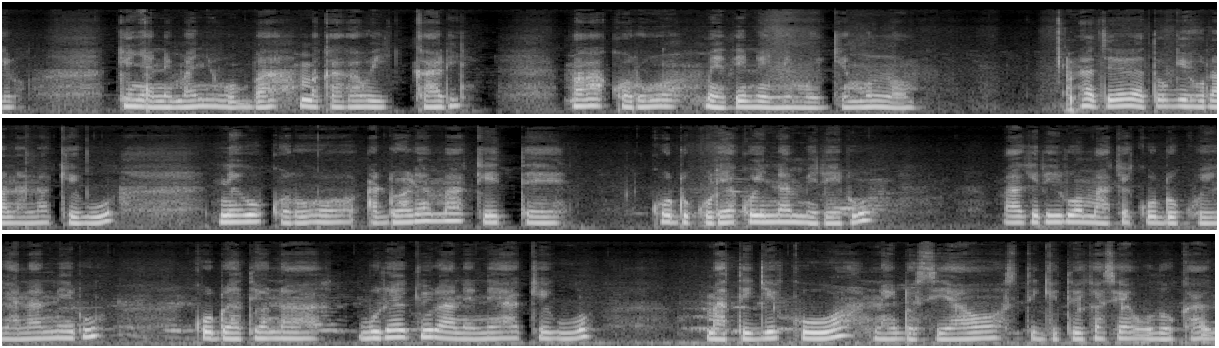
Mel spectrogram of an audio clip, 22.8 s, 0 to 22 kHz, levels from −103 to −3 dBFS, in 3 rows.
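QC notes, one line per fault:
No faults found on this speech track.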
